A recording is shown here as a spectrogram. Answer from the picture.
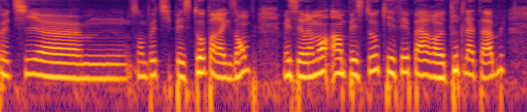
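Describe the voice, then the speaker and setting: This woman's voice has a fairly high pitch and a dark, mellow tone, with fairly even intonation. She speaks at a moderate pace in a dry, close sound with no echo. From southeastern France. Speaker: nonprofit employee. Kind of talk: interview. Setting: outdoors.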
